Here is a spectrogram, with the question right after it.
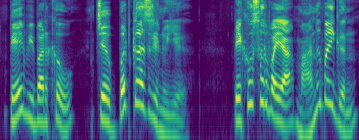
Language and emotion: Bodo, disgusted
